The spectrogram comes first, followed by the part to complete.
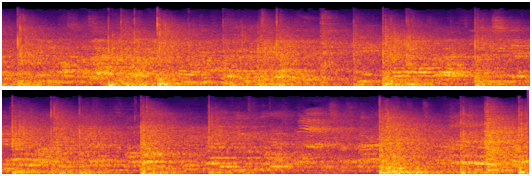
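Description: Many voices talking at once in a school gymnasium, with no single voice clear, and a basketball thumping on the wooden floor from time to time.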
